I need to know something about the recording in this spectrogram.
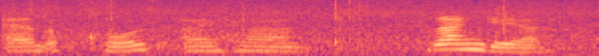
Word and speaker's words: Trangia: have hilleberg hilleberg and of course i have trangia trangia there is a knife maker call hultafors hultafors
